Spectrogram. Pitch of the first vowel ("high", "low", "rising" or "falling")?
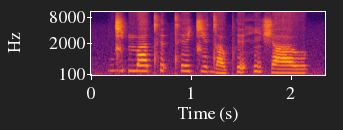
high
